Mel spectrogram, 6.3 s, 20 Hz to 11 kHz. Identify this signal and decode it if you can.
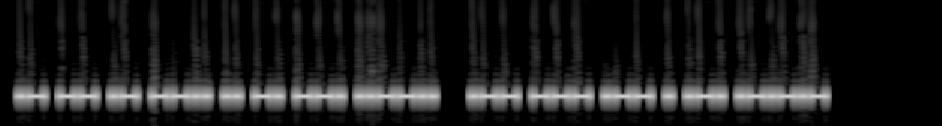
Morse code, heard as a keyed tone, about 36 wpm, 700 Hz. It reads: AMAZING? WOWER.
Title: Pangram Challenge v2 - 35wpm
